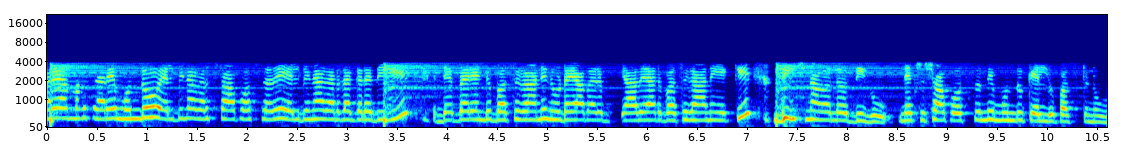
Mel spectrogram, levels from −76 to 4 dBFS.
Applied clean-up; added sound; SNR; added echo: none; Hi-hat; 14 dB; reverberation time 0.3 s.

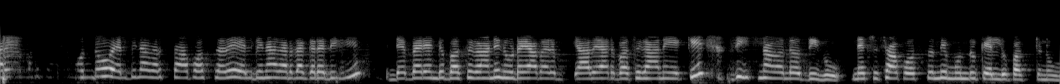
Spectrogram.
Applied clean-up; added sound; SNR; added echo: neural mask model DeepFilterNet 3.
